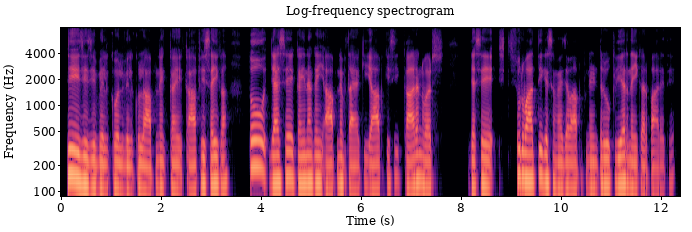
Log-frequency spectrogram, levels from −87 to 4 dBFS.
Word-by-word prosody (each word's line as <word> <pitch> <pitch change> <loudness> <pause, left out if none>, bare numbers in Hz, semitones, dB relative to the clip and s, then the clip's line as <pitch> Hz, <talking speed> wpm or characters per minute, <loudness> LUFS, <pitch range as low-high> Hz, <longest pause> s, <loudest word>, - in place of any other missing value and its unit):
जी, 150 -2 +8
जी, 125 -1 +5
जी। 115 0 0
बिल्कुल, 105 0 -2
बिल्कुल 100 +1 -2
आपने 110 +3 -1
कई 105 -1 -2
काफ़ी 100 +4 0
सही 120 +1 +2
कहा। 120 -1 -3 0.5
तो 190 - +4 0.3
जैसे 130 +3 +2
कहीं 125 0 +3
न 130 0 +3
कहीं 125 -1 0
आपने 125 +4 0
बताया 100 -3 -3
कि 115 -2 -10
आप 105 0 -1
किसी 125 +4 -11
कारणवश 115 0 +1 0.7
जैसे 120 +2 0 0.3
श - - -16
शुरुआती 140 -1 +3
के 130 -1 +2
समय 115 -4 -4
जब 110 +1 -2
आप 110 0 -1
अपने 110 -4 -6
इंटरव्यू 120 +2 0
क्लियर 120 +1 +2
नहीं 110 -2 -2
कर 100 0 -5
पा 95 0 -4
रहे 100 0 -10
थे, 125 +5 -17
115 Hz, 175 wpm, -23 LUFS, 105-125 Hz, 0.7 s, जी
